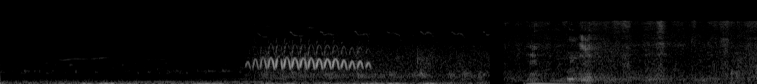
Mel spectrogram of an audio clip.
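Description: Small birds chirping faintly, then a loud rapid trill lasting just over a second, about a third of the way in. A few seconds later, domestic pigs grunting and snuffling in a pen.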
